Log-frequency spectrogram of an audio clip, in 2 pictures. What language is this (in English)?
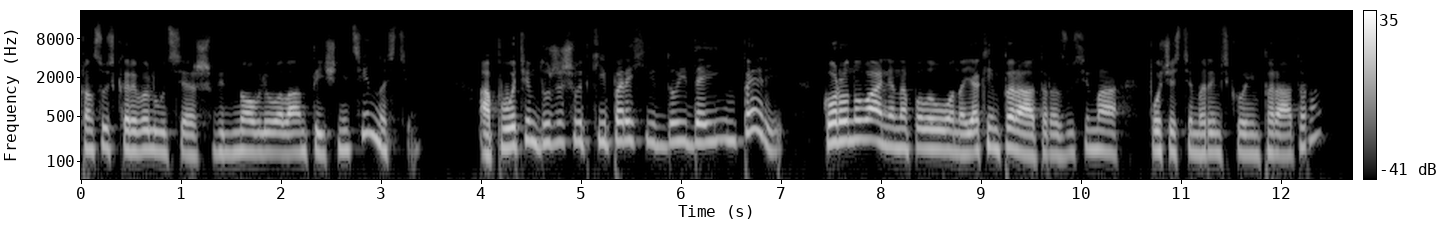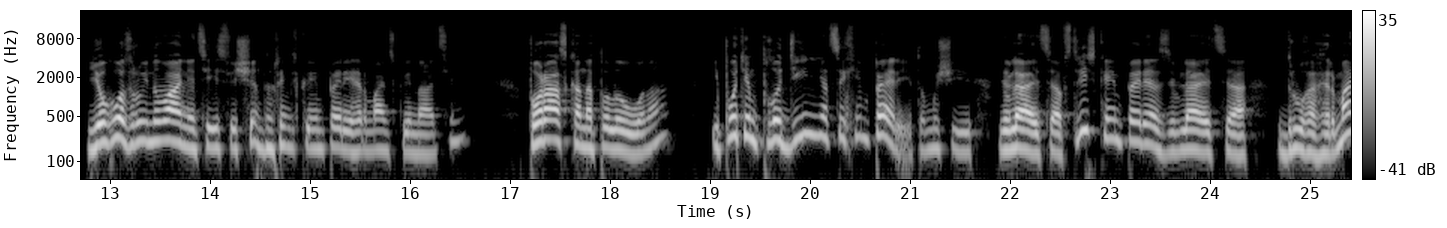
Ukrainian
